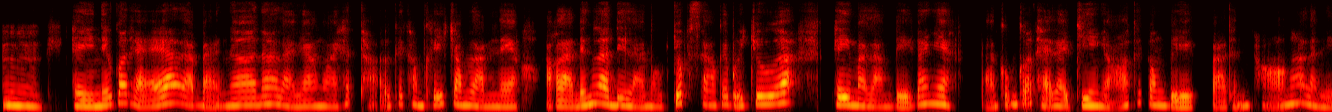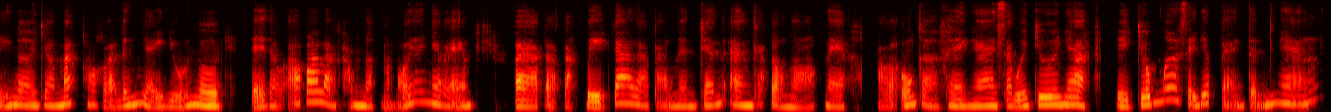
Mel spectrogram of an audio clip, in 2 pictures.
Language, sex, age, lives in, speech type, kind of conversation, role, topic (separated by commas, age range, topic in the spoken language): Vietnamese, female, 30-34, United States, read, expert-assistant, expert, Vì sao khi ăn no, chúng ta cảm thấy buồn ngủ?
